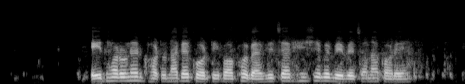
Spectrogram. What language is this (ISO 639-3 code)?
ben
